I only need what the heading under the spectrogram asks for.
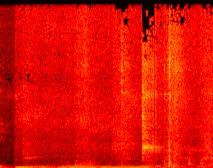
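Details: A steady low engine rumble with revving swells, with no animal voice heard.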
